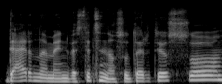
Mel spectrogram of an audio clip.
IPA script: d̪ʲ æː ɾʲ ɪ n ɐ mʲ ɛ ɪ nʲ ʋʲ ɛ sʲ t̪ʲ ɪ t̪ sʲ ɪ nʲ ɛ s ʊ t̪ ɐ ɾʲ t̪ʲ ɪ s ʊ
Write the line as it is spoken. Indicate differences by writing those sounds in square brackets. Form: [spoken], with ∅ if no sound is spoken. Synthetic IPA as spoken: d̪ʲ æː ɾʲ ɪ n ɐ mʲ ɛ ɪ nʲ ʋʲ ɛ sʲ t̪ʲ ɪ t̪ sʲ ɪ nʲ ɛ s ʊ t̪ ɐ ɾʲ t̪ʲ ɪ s ʊ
